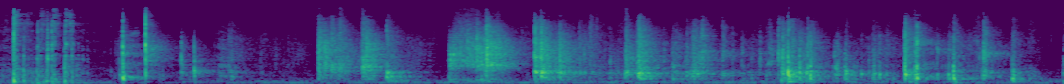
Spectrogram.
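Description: Clear plastic storage bins and their snap-on lids being handled as a lid is taken off and swapped: an irregular string of hard plastic knocks, clicks and clatters, with some rustling in the middle.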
